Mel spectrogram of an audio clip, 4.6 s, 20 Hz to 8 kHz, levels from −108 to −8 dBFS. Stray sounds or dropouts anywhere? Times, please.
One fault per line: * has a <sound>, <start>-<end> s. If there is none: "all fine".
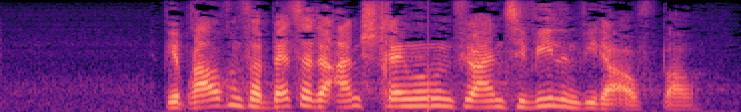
all fine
